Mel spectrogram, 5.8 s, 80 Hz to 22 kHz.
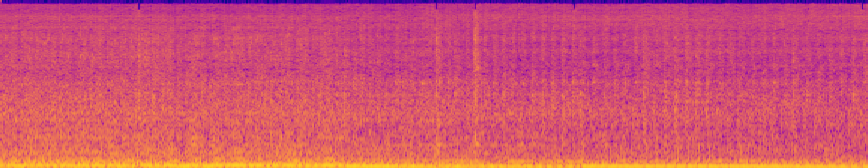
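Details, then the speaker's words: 1963 Nissan Junior ute, sat 15 years, leaking carburetor: low, uneven idle that wavers and sags as if starving; gap between intake manifold and head, gasket not seated properly, giant air leak with smoke fuming out. "There's actually a gap where the manifold is not meeting the head. So I would say the gasket is not on there properly. So it just has a giant air leak."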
